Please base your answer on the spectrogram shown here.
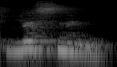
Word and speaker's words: listening: revise the correct spelling the first word is listening and what is the correct spelling but we do not pronounce the word so l-i-s-t-e-n-i-n-g is listening then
